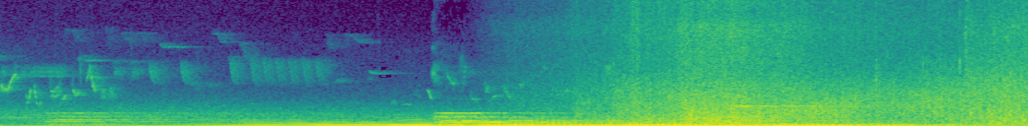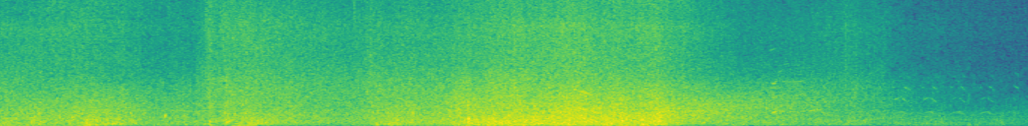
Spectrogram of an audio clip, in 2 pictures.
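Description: A sustained low synth chord fades out over the first few seconds. Then sea waves wash in, swelling twice and fading away near the end.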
